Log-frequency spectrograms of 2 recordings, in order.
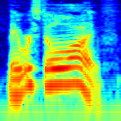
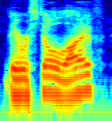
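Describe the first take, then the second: First: Mock amazed. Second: Said in the usual way. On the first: Shown as a demonstration. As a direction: still punched high and loud. Rereading a surprising fact.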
